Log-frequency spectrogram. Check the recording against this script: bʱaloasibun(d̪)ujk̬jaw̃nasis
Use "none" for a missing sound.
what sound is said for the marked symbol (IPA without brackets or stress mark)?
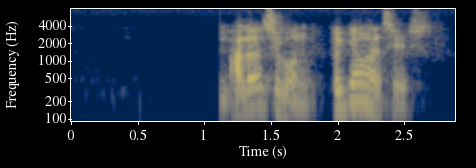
t̪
